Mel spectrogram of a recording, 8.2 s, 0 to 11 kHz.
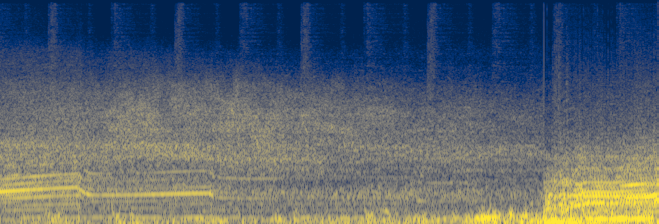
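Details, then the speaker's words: Rebuilt BMW E92 M3 with DCT dual-clutch transmission on its first test drive after the rebuild, no warning lights. Revs climb cleanly with quick, crisp upshifts and a brief pitch drop each time, no misfire or clunk. Normal acceleration and gear shifts. "But this DCT double clutch transmission in the BMWs, it is so much smoother, so much more refined, and it is so quick."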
